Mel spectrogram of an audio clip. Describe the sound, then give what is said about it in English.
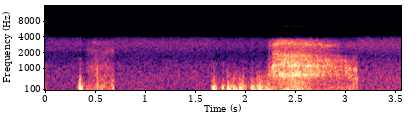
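A deep breath: a brief sharp sniff near the start, then a few short puffs leading into a long, fairly loud, airy breath with no talking. “Good breath. That's the kind that heals. That's the kind of breath you want more of, just spontaneously, just like that.”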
